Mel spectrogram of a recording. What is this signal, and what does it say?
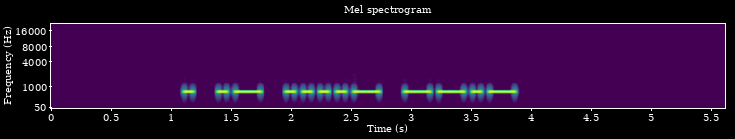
Morse code, heard as a keyed tone, about 17 wpm, 700 Hz. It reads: EA4Q
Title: DXCC-100 Call Signs - 4 Characters - Repeated 2x - 17wpm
